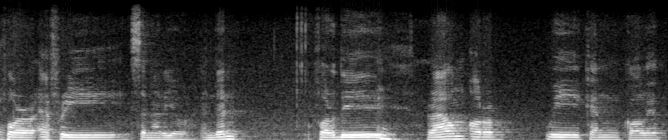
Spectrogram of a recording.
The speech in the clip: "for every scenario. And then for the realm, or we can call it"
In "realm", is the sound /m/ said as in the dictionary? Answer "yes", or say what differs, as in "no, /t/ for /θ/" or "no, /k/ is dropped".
yes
